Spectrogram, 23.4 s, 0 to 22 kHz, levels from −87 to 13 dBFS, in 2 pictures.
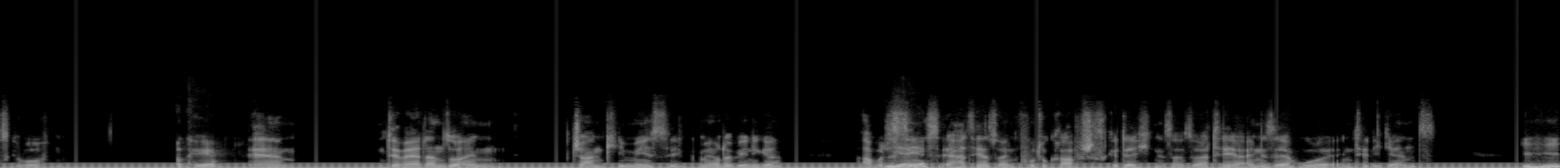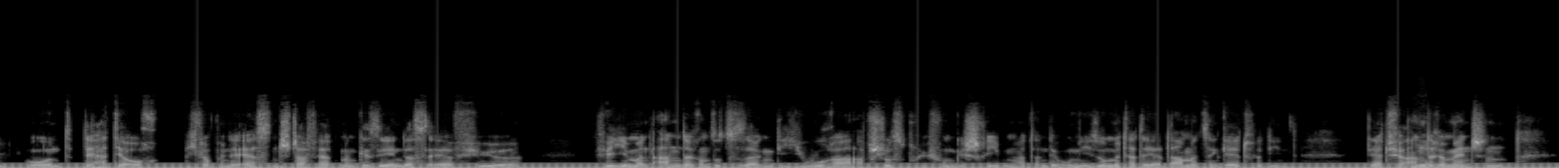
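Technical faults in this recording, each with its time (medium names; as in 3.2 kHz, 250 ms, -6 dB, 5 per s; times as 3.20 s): buzz 50 Hz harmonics 13 -30 dBFS
tick 33 1/3 rpm -20 dBFS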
